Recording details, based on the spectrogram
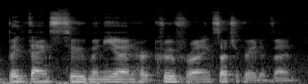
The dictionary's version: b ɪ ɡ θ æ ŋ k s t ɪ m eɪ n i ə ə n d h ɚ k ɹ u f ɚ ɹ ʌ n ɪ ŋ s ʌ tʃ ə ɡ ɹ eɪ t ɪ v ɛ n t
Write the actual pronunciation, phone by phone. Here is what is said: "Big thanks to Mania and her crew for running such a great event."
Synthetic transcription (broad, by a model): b ɪ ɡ θ æ ŋ k s t ɪ m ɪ n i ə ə n ɚ k ɹ u f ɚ ɹ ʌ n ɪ ŋ s ʌ tʃ ə ɡ ɹ eɪ t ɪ v ɛ n t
